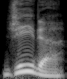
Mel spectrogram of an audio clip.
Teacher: spoken with a low tone, takes on a different meaning entirely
